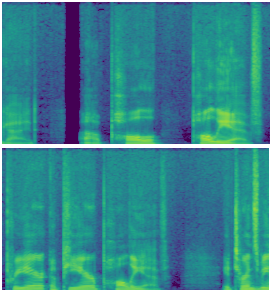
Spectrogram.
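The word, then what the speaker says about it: Poilievre: Pierre, dude, I'll never be able to pronounce it, but thank you for the pronunciation guide. Polyev.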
